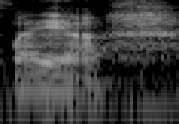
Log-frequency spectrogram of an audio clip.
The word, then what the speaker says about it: paella: how they pronounce it, or it's written as paella, but it's paella.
